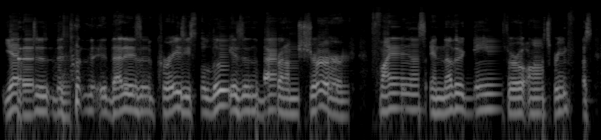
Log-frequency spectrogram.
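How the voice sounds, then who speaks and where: A man doing lively live commentary on a card game match, chatty and quick to laugh. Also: mid-range voice, a little hiss or hum. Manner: excitable, chatty, laughs often. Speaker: caster.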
